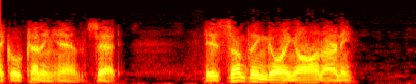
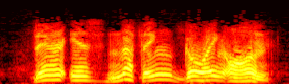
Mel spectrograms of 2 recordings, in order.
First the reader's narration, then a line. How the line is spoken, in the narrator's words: he said through clenched teeth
